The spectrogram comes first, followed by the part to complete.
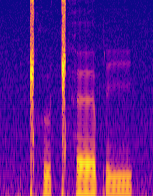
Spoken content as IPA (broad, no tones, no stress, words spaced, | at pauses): ǁʰɯǁʰɛːpɾiː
